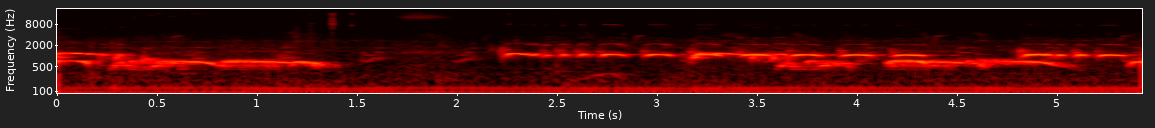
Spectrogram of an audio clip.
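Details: Wild-caught spotted dove with a large voice calling: low, mellow cooing phrases, a rising coo followed by rolling notes, repeated in two runs, with a faint low hum behind.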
